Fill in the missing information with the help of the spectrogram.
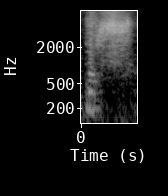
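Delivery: loud, voiceless whoosh; imitated fire hose blast. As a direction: mimic a burst of spraying water. Imitates fire hose being turned on.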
